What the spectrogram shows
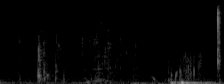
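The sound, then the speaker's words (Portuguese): Quiet mouth sounds of someone sipping water: small wet smacks and a soft gulp near the end, followed by a brief sharp click, with no talking. “Pá, e está-me a saber bem esta água.”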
